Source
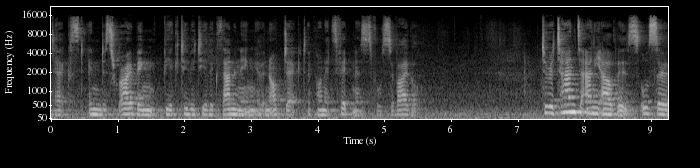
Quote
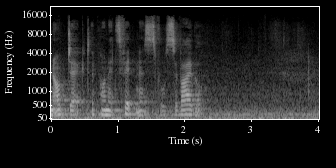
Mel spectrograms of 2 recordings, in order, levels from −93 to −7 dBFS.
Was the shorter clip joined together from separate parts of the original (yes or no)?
no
